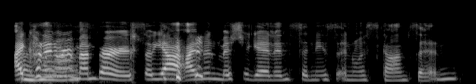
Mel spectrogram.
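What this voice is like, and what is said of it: Michigan (Metro Detroit) American accent. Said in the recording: “I knew I recognized that accent. ... you sound exactly like my friends back home.”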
